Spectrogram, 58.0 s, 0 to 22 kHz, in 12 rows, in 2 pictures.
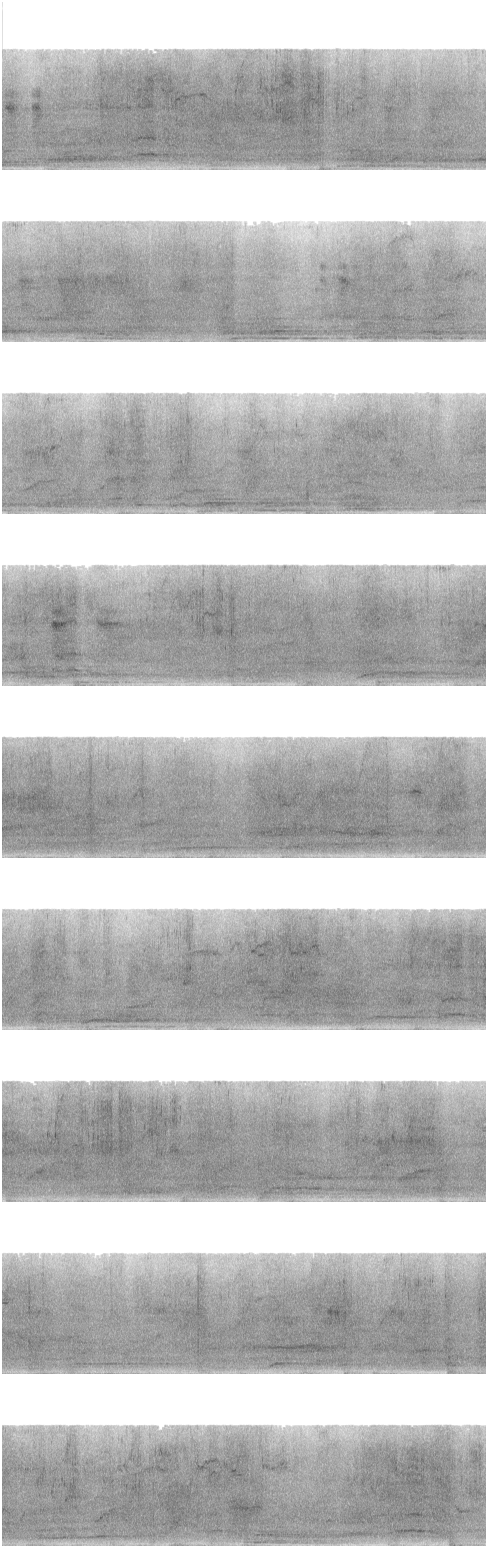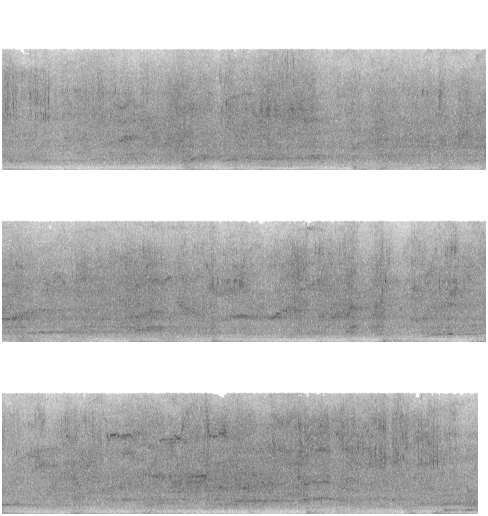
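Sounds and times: small motors whining: 0.0s - 58.0s
toy cars knocking and clattering: 0.0s - 58.0s.

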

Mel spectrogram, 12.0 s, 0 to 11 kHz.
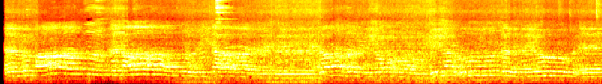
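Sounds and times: group chanting a hymn: 0.1s - 12.0s.

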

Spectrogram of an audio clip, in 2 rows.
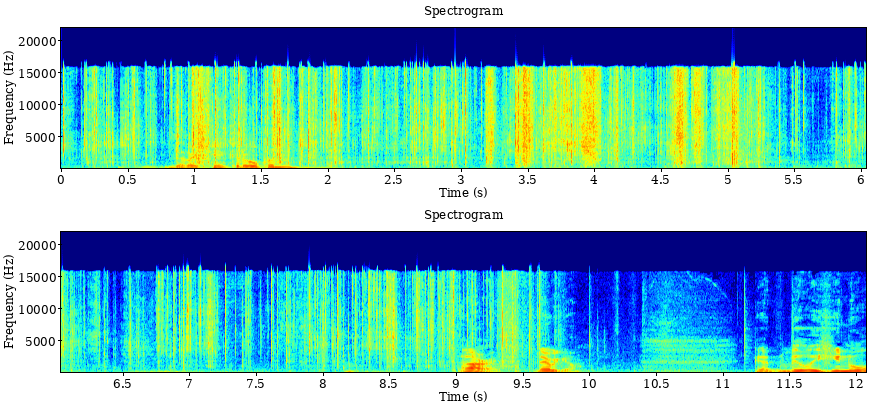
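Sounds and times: foil wrapper crinkling and tearing: 0.0s - 10.2s.

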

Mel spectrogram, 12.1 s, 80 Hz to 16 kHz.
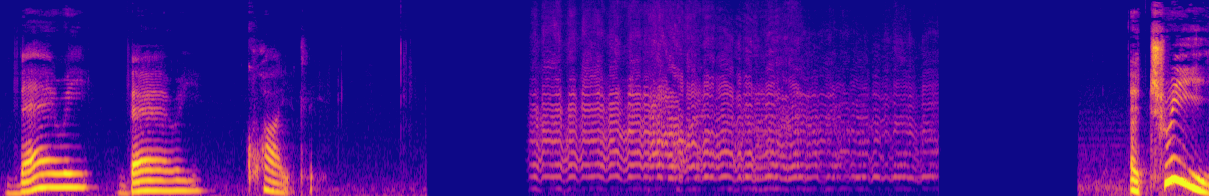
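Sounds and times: buzzing insect: 5.3s - 9.4s.

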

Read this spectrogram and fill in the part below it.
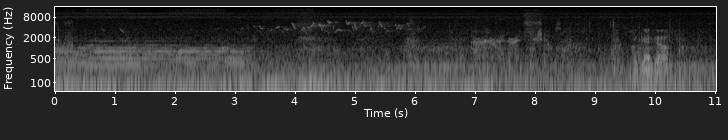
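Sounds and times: small birds chirping: 3.1s - 8.6s.

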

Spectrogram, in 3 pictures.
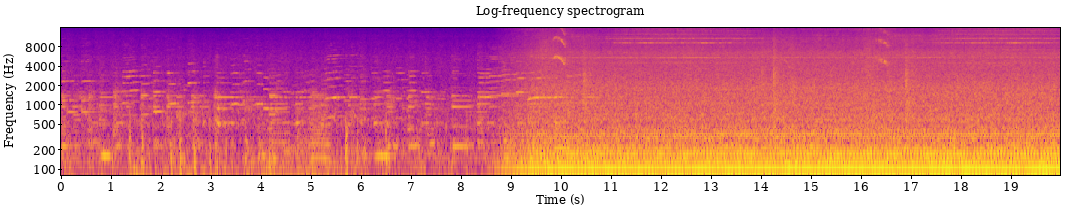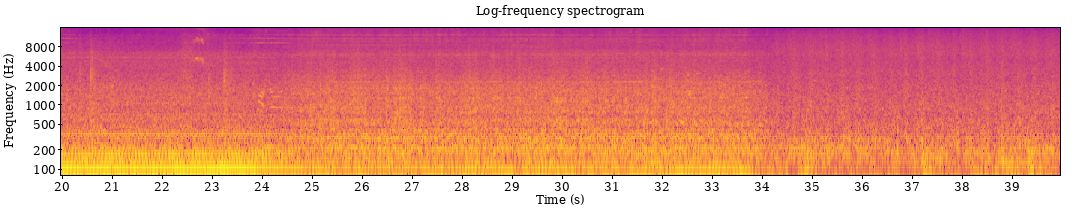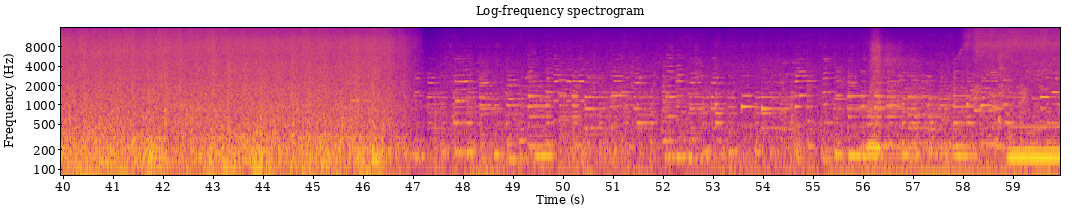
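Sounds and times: moving water: 0.0s - 59.9s
wind: 0.0s - 59.9s
engine room machinery hum: 8.8s - 47.3s, 55.5s - 59.9s.

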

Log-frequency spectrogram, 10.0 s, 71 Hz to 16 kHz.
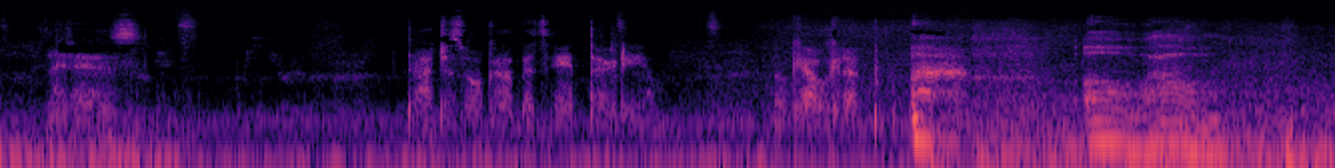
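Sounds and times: low steady hum: 0.0s - 10.0s
people whispering: 0.2s - 7.3s.

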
